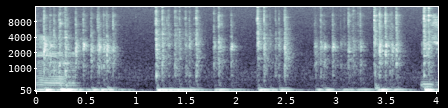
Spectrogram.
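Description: Typing on a computer keyboard: runs of quick key clicks in short bursts with brief pauses between them.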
